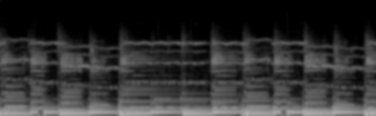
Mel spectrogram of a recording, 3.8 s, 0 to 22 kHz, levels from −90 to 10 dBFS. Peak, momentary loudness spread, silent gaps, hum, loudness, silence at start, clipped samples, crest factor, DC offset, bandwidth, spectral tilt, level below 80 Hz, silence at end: -14 dBFS; 2 LU; none; none; -27 LUFS; 0 s; under 0.1%; 12 dB; under 0.1%; 6 kHz; -8.5 dB/octave; -40 dBFS; 0 s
